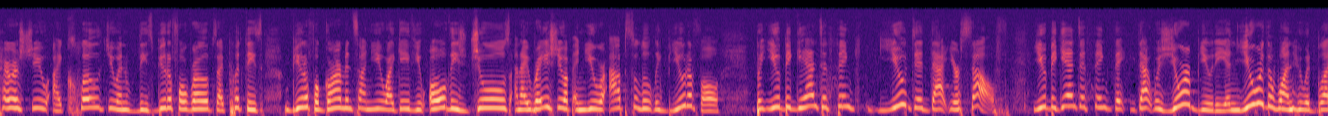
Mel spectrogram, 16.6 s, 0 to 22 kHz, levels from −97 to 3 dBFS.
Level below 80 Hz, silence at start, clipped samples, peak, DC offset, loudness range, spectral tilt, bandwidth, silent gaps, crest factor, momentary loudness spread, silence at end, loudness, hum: -52 dBFS; 0 s; under 0.1%; 0 dBFS; under 0.1%; 5 LU; -6.5 dB/octave; 15 kHz; none; 18 dB; 9 LU; 0 s; -18 LUFS; none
